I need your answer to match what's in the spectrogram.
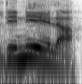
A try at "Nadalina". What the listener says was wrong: That's wrong because the L is before the N, you stupid. I'm telling you you're wrong, and if somebody reads that like how you said it, then your language is just bad.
